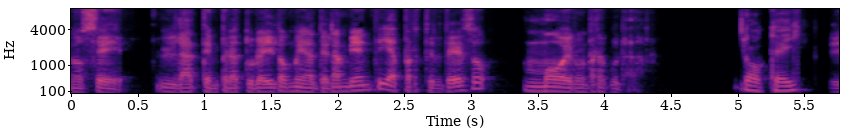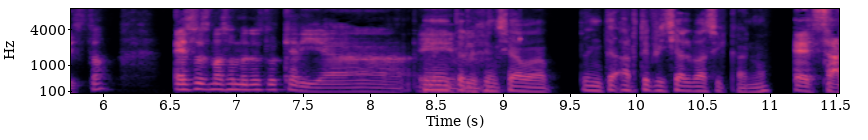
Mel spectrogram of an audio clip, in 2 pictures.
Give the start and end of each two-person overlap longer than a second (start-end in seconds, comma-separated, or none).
none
